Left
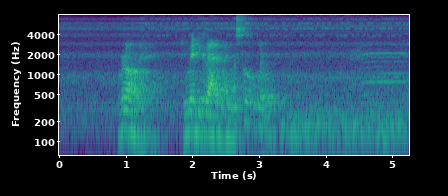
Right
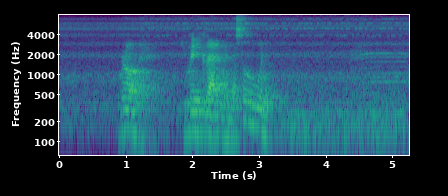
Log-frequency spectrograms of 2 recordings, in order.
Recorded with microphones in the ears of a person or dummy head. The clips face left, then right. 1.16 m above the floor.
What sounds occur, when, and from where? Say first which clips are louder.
0.9 s a man speaking: left 1 dB; 50° left (ahead or behind), 1.1 m; by 3.2 s 40° right (ahead or behind), 0.6 m
3.3 s a phone buzzing: even; 20° left (ahead or behind), 2 m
